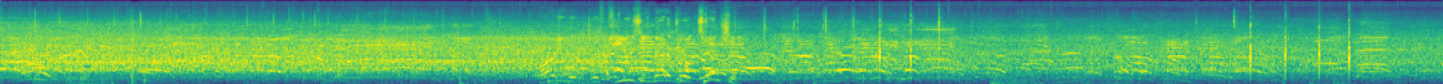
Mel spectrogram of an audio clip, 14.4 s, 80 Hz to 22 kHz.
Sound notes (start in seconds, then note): 0.1 audience cheering; 10.0 audience chattering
